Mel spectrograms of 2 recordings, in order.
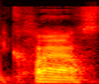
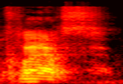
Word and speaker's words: Klaus: Stop motion it's just called Klaus. Gloss. As in claws pronounced differently. It's Is that spelled, what- I think it's spelled Klaus. Oh, right. So it's like your German friend, Klaus.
